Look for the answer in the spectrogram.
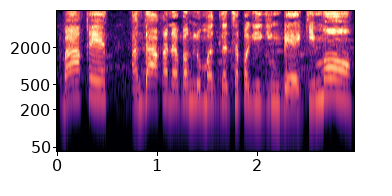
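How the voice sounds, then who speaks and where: A woman's voice: high voice, fairly quick, a bit bright, faint music behind. A woman acting a teasing, affectionate street-vendor mother in a Tagalog radio drama, bantering in a Filipino accent. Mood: amused teasing.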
